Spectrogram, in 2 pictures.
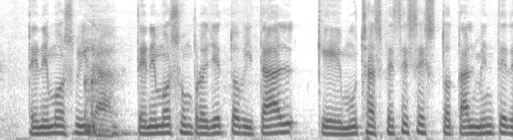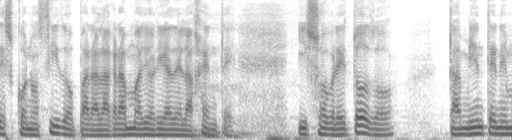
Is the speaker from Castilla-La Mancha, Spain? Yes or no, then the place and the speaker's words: no; Valladolid, Castile and León, Spain; Y yo soy migrante interno, ¿eh? Yo, mi ciudad natal es Valladolid y ya ves dónde estoy.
